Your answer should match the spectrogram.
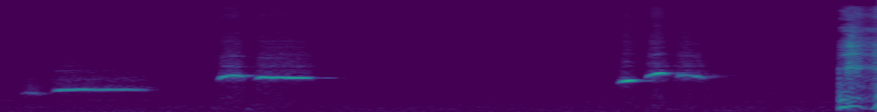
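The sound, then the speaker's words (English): A person whistles a short tune, imitating Ichabod growing nervous, that falters, breaking into a few hesitant phrases with gaps between them. The clear tones slide slightly upward, then end in a brief breathy burst. “And then he starts to falter toward the end as he gets a little nervous, and I'll do the falter as well.”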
